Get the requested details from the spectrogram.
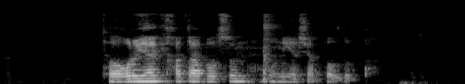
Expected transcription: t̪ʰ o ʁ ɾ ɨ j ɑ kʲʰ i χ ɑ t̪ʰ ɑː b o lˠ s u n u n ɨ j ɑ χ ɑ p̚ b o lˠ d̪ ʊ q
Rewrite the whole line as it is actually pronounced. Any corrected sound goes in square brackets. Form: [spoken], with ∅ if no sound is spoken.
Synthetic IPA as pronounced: t̪ʰ o ʁ ɾ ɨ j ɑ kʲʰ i χ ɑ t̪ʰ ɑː b o lˠ s u n u n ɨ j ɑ [ʃ] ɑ p̚ b o lˠ d̪ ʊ q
